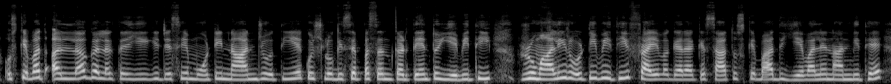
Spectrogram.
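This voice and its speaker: A woman's voice: fairly high pitch, fairly even intonation, moderate pace, hardly any pauses, dry recording, clean studio sound. A young woman vlogging in a chatty, casual way, talking viewers through what she is showing them. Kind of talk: casual vlog narration.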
